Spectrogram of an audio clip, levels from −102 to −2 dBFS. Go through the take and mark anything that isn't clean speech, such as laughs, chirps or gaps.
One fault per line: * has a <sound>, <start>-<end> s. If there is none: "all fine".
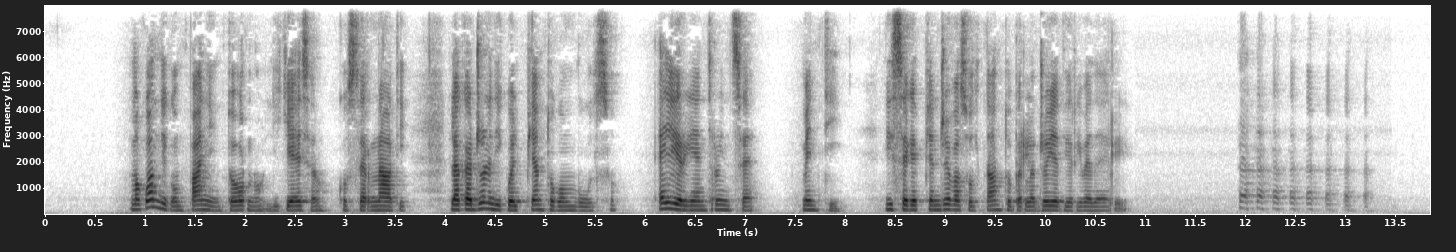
* has a laugh, 11.9-13.3 s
